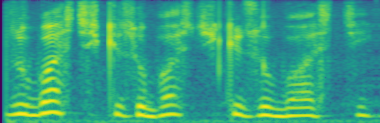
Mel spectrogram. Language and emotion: Russian, neutral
